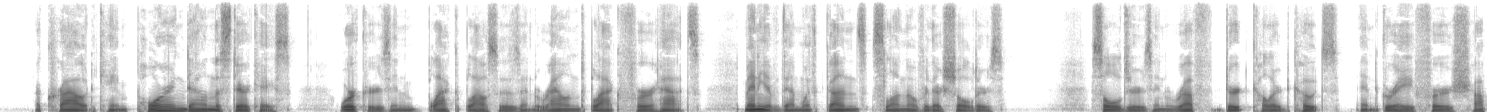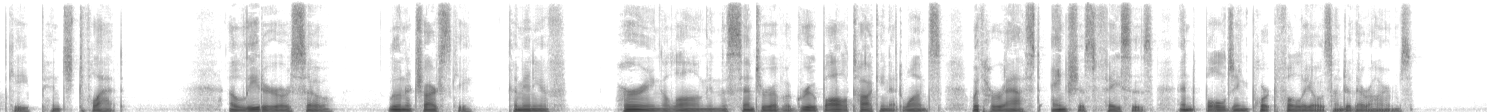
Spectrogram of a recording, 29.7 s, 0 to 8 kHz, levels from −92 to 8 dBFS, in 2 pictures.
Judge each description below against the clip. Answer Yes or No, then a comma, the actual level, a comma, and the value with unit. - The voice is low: Yes, very low, 85 Hz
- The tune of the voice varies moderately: No, narrow, 2.2 semitones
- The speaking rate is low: Yes, slow, 125 wpm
